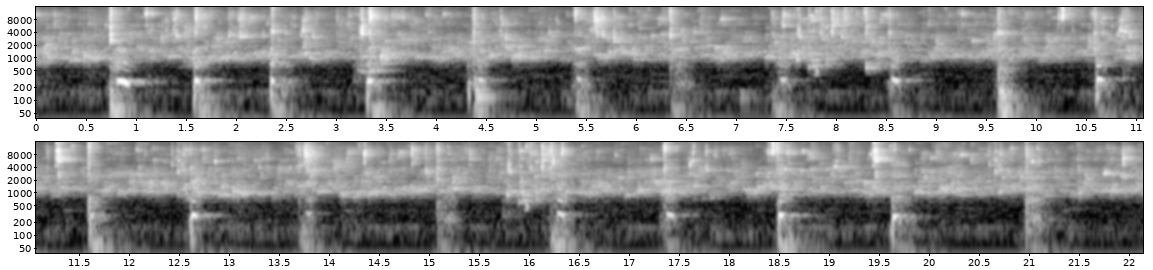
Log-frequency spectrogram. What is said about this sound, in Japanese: 軽く叩いていくね。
